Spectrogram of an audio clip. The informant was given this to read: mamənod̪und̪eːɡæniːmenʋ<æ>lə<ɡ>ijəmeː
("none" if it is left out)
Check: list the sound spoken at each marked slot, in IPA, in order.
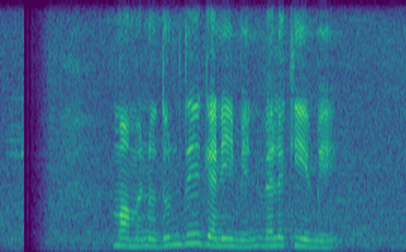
æ, k

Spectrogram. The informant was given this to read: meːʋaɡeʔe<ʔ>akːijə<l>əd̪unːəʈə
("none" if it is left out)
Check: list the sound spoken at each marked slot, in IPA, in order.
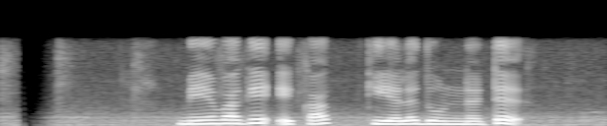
k, l

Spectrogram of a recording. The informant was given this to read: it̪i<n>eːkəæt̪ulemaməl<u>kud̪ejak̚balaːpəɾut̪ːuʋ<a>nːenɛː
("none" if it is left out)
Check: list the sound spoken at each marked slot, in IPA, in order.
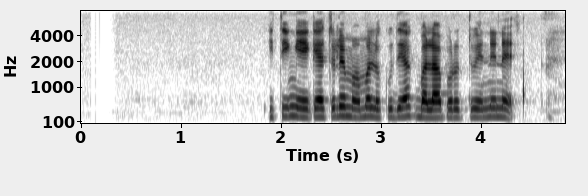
ŋ, o, e

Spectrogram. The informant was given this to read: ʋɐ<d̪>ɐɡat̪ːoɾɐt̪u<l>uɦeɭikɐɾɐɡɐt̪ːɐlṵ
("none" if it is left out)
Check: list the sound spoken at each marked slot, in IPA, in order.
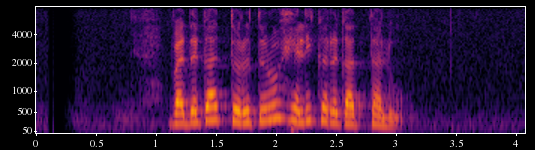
d̪, ɾ

